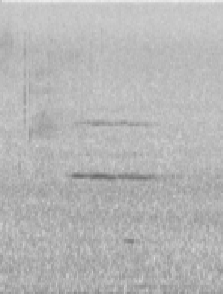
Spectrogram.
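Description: A digital scale beeps once.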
